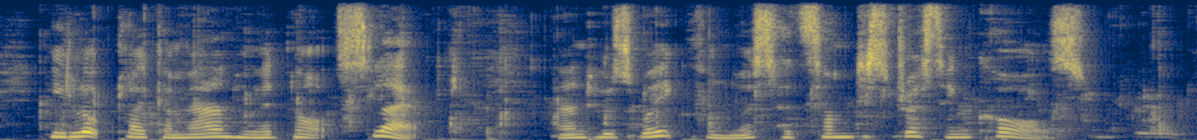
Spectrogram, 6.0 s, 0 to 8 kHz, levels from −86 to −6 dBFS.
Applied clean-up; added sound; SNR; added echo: classical method log-MMSE.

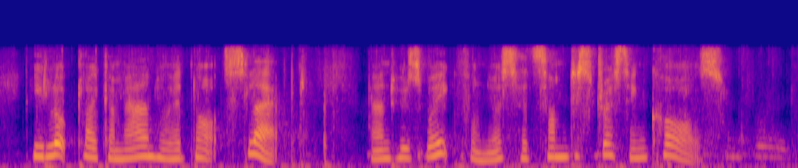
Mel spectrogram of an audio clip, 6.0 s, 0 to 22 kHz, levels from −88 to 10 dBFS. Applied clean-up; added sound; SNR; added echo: neural separator model SepFormer DNS4.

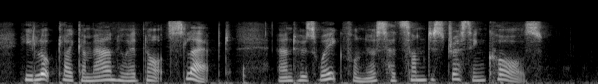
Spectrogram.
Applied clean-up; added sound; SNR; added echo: none; none; none; none.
